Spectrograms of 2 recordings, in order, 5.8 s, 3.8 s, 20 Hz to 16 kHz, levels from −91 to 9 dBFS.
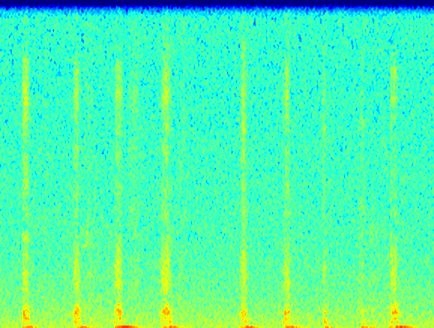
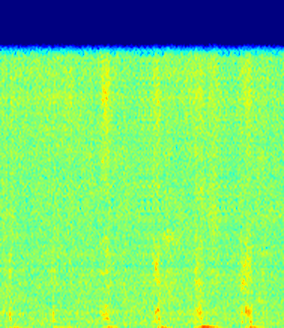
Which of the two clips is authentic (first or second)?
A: first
